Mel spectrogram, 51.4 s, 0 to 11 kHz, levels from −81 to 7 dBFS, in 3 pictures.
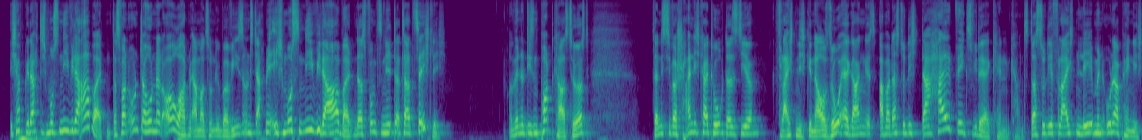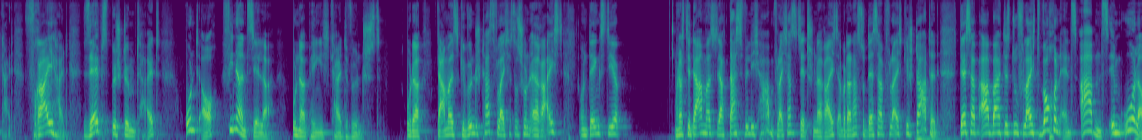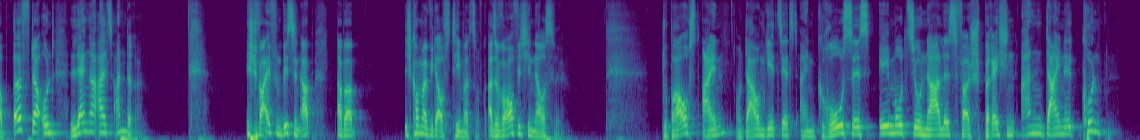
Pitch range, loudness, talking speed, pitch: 130-190 Hz, -18 LUFS, 180 wpm, 165 Hz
